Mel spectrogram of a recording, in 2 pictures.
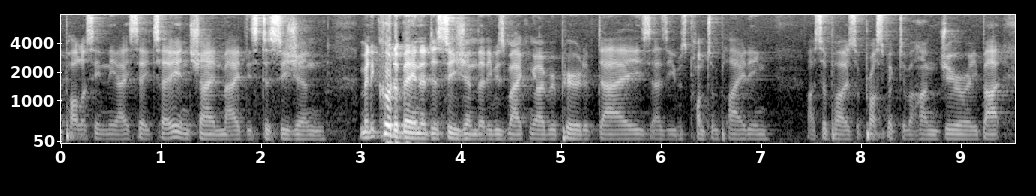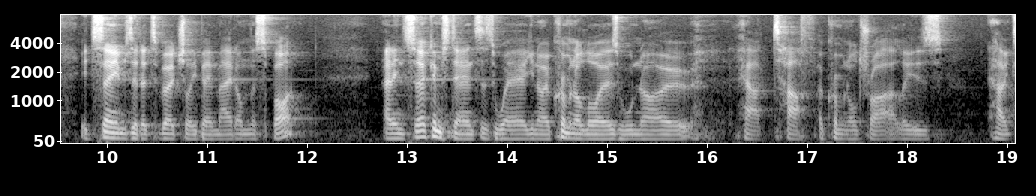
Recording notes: Welcome to a special "recorded live" episode of the wigs! The Wigs were invited to attend and live record an episode at the Australian Criminal Law Congress 2023 in Byron Bay. To live record the episode before an audience of lawyers from across Australia.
